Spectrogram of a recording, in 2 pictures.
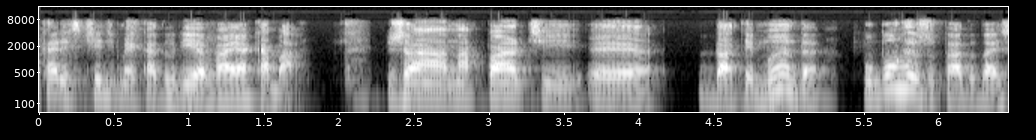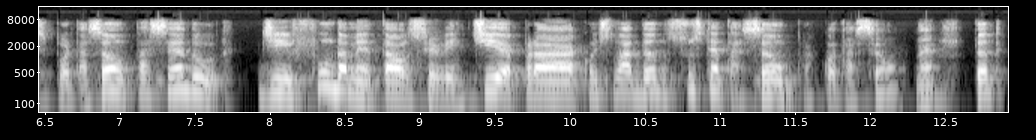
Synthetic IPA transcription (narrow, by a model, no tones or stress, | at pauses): kaɾest͡ʃiɐd͡ʒɪmeɾkad̪oɾiɐvajakaba̰ɾ | ʒanɐpaɾt͡ʃɪɛ | d̪ɐd̪emɐ̃nd̪ɐ | ʊbõw̃hezut̪ad̪ʊd̪ɐispoɾt̪asɐ̃w̃t̪asẽnd̪ʊ | d͡ʒɪfũd̪ɐmẽnt̪awseɾvẽnt͡ʃiɐpɾɐkõnt͡ʃinuaɾd̪ɐ̃nd̪ʊsust̪ẽnt̪asɐ̃w̃pɾɐkot̪asɐ̃w̃nɛt̪ɐ̃nt̪ʊ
